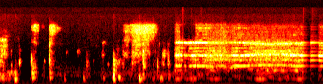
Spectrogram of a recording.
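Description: A rooster crowing once, a long held call through the second half, after a few scattered clicks and knocks.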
